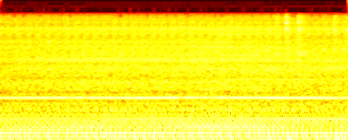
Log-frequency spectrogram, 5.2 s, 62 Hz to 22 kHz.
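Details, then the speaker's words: Farmall H tractor after carburetor adjustment, idling at 450 rpm on non-ethanol gas: even, steady low thumping with no misses, stumbles or pinging. Smooth, normal idle. "we go right back to idle right back to 450. just sounds great no ting ting ting none of that nonsense"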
